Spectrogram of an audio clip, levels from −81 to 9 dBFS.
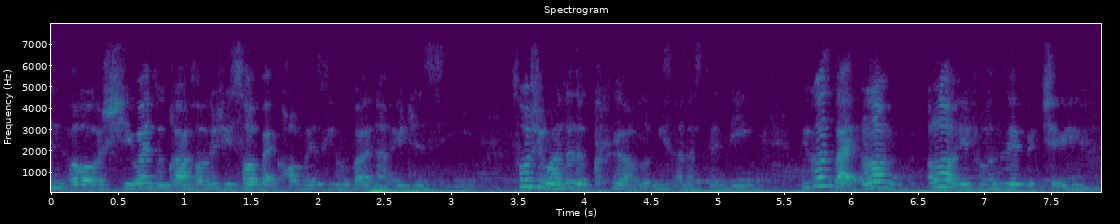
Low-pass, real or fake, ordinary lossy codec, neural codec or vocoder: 7.2 kHz; real; Opus, 32 kbps; none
